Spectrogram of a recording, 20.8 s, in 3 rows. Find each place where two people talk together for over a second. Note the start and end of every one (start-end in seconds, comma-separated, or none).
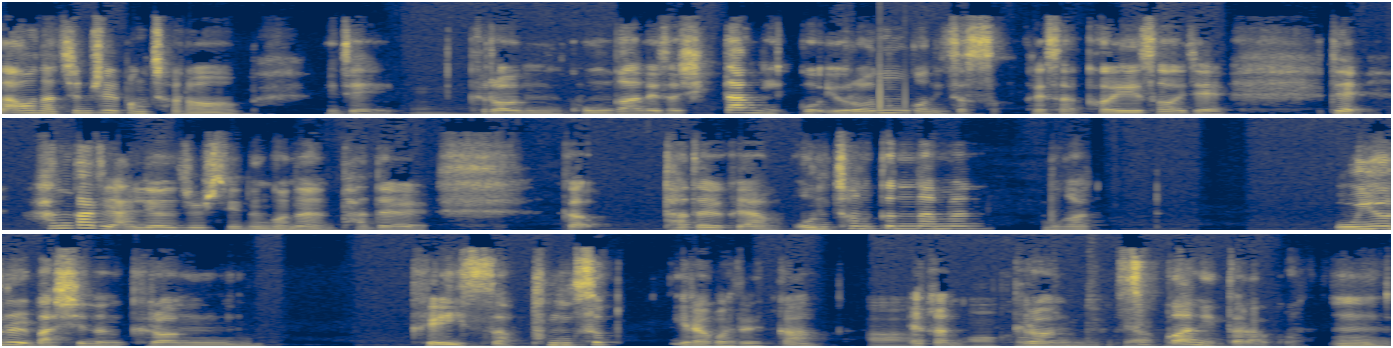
18.4-20.0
